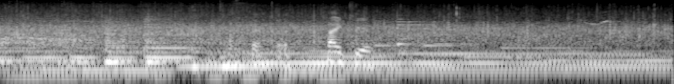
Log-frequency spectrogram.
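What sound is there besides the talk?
audience round of applause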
